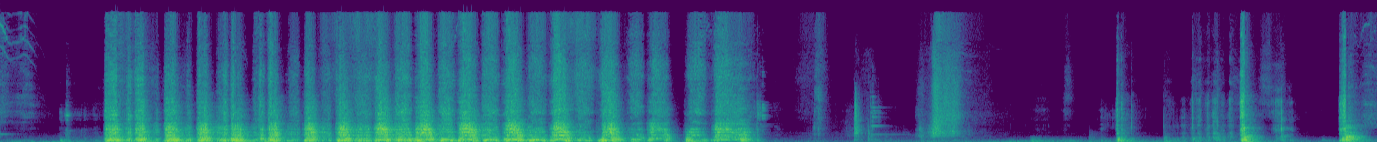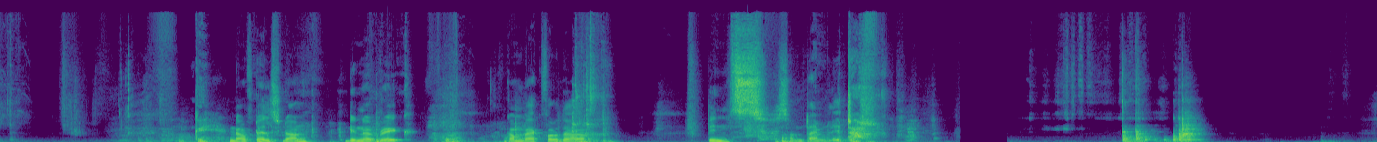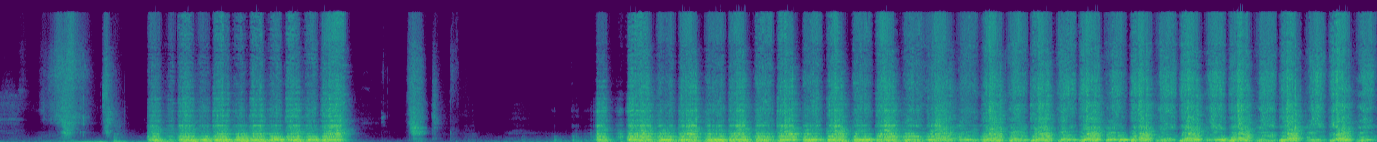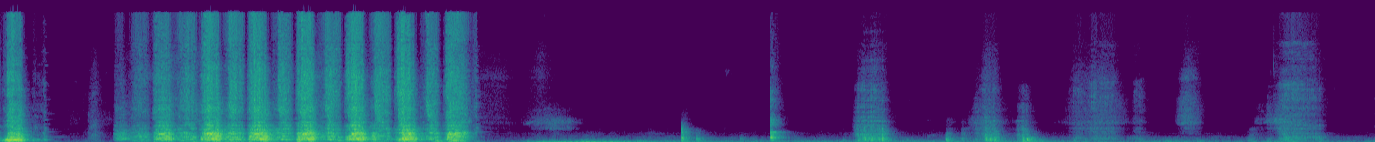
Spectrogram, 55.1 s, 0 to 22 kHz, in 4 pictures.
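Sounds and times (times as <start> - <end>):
hand saw cutting wood: 1.0 - 7.6, 29.0 - 31.1, 33.3 - 41.8, 42.4 - 46.2.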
